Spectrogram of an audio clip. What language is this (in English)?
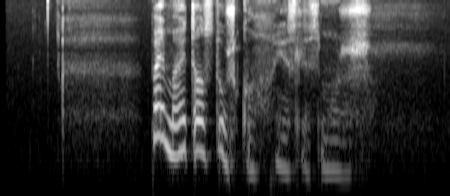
Russian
